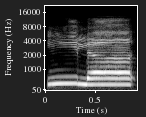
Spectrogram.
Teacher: ایلا کو آپ نے انشاءاللہ 4 to 5 کاؤنٹ پڑھنا ہے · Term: مد الجائز منفصل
